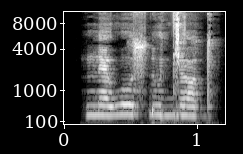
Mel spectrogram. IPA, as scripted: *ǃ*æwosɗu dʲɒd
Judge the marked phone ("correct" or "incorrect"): incorrect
